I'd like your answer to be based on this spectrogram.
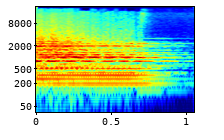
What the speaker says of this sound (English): When you have an electric guitar and it sounds clean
